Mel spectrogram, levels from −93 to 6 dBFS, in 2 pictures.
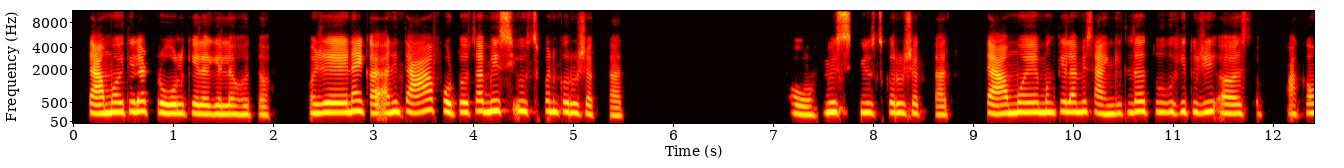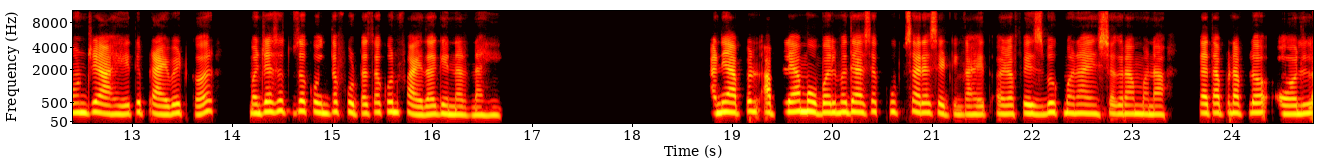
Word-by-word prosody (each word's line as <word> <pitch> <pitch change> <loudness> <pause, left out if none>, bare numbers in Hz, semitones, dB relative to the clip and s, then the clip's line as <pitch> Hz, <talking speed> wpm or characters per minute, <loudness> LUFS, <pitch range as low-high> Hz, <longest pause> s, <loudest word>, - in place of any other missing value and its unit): त्यामुळे 235 +2 +5
तिला 265 0 +3
ट्रोल 230 -2 +4
केलं 220 -2 +2
गेलं 210 0 +1
होतं. 200 -1 -4 0.4
म्हणजे 245 +1 +5
नाही 275 +2 +5
का 230 - +2
आणि 255 +2 +3
त्या 255 +3 +3
फोटोचा 255 +1 +1
मिसयूज 280 0 +2
पण 270 -2 +1
करू 250 -2 0
शकतात. 200 -4 -6 1.7
हो, 205 -3 -1 0.2
मिसयूज 250 -2 +2
करू 245 -1 0
शकतात. 200 -3 -6 0.4
त्यामुळे 235 +3 +4
मग 250 0 +2
तिला 260 -1 +1
मी 260 +1 +1
सांगितलं, 230 +2 -1
"तू 255 0 -2
ही 260 - -2
तुझी 255 +1 0
अ, 230 -3 0
स - - -20 0.4
अकाउंट 235 +3 -1
जे 260 - +2
आहे 210 -2 +1
ते 255 - -2
प्रायव्हेट 220 -1 0
कर 215 +6 -1 0.4
म्हणजे 230 +2 +1
असं 265 +2 0
तुझा 275 +1 -2
कोणत्या 255 -1 -1
फोटोचा 245 +1 -2
फायदा 205 -3 +1
घेणार 200 -2 -1
नाही." 190 0 -4 2.1
आणि 240 +3 +4
आपण 255 +2 +2
आपल्या 260 +4 +1
मोबाईलमध्ये 255 0 +3
अशा 250 +1 -2
खूप 255 -2 -7
साऱ्या 245 -3 +1
सेटिंग 210 -3 -5
आहेत. 200 0 -2
अ, - - -5 0.2
Facebook 220 +2 +1
म्हणा, 230 -1 -1
Instagram 215 +1 -2
म्हणा. 205 -1 -2 0.4
त्यात 235 0 0
आपण 235 0 -1
आपलं 245 +2 0 0.2
ऑल 215 +2 +1
235 Hz, 150 wpm, -23 LUFS, 215-255 Hz, 2.1 s, त्यामुळे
